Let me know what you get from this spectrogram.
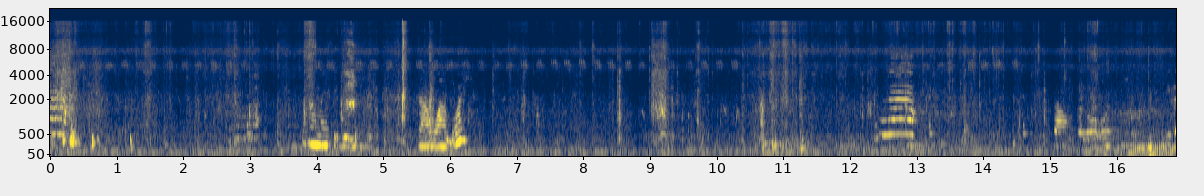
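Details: Goats at a goat pen reached late at night, several harmonic bleats around four to six seconds and again near thirteen and fifteen seconds, with people talking nearby and background noise.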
